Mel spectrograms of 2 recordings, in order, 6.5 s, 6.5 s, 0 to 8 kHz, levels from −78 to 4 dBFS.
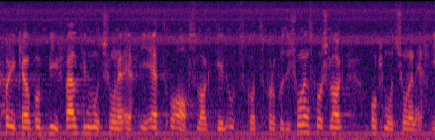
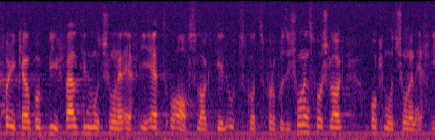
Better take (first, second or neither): second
